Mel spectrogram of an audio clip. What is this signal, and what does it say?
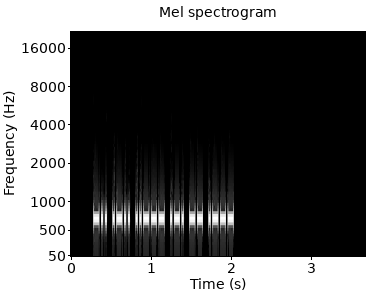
Morse code, heard as a keyed tone, about 46 wpm, 700 Hz. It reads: DL2RMJ
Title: DXCC-100 Call Signs - 6 Characters - 50wpm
